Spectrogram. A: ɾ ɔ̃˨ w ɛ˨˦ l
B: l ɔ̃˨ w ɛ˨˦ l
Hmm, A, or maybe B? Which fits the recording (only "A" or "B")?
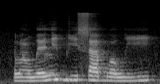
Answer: B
